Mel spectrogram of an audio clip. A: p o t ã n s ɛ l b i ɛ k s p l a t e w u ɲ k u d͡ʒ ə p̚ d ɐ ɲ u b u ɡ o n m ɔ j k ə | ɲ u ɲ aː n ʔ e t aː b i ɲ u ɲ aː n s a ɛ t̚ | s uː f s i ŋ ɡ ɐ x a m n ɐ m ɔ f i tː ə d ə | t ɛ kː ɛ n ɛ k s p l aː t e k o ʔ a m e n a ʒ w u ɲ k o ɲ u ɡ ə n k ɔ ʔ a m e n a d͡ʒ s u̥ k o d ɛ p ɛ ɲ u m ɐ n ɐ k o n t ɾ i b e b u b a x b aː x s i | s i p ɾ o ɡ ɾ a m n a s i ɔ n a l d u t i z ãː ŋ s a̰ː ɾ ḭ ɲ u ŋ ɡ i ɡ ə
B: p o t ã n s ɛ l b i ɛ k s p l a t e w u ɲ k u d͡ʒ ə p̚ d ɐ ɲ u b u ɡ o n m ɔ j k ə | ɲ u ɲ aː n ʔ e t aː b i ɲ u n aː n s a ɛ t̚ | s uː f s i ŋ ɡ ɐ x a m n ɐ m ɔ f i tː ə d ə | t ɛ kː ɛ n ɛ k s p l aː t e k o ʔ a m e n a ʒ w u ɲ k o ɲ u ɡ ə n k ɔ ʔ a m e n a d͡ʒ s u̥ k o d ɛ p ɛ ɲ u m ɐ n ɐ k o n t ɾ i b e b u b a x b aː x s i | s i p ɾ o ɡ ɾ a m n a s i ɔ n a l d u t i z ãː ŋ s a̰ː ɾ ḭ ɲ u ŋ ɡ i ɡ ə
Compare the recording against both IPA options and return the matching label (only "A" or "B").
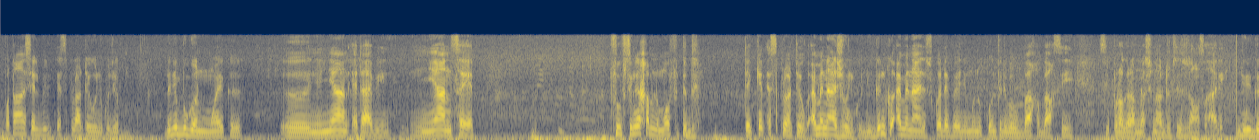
A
